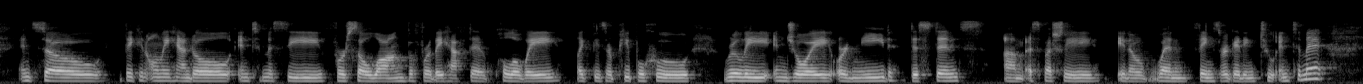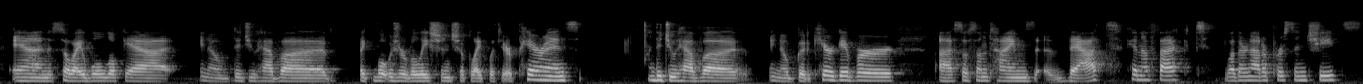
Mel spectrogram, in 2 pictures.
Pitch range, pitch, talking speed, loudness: 155-175 Hz, 160 Hz, 170 wpm, -24 LUFS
